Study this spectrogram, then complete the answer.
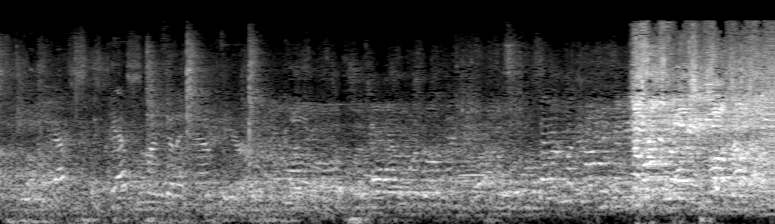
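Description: Footsteps echo on a hard floor in a large hall.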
